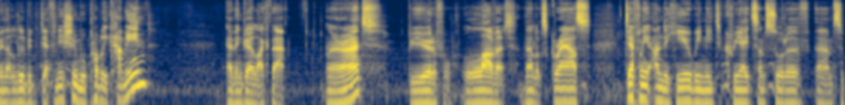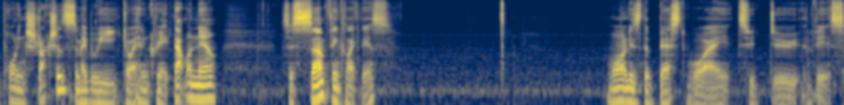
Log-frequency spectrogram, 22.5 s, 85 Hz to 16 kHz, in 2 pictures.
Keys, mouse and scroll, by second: 0.7-3.8 middle drag, 3.8 shift+middle click, 4.7 middle click, 6.2 middle click, 7.0 middle click, 7.8 middle click, 11.6 middle click, 12.2 middle click, 13.1 shift+a, 15.5 KP_7, 17.7 Tab, 19.7-21.5 middle drag, 22.1 s.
